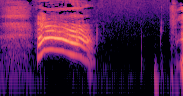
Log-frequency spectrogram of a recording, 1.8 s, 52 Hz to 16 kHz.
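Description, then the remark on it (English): Don Johnson, voicing a falcon character, lets out one loud, drawn-out caw, a nasal croak that rises and falls over about half a second, followed by silence and a couple of faint, brief noises. “They dropped $1 million in Don Johnson's lap so he could make caw noises.”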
